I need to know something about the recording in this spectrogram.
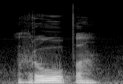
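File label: Ukrainian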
